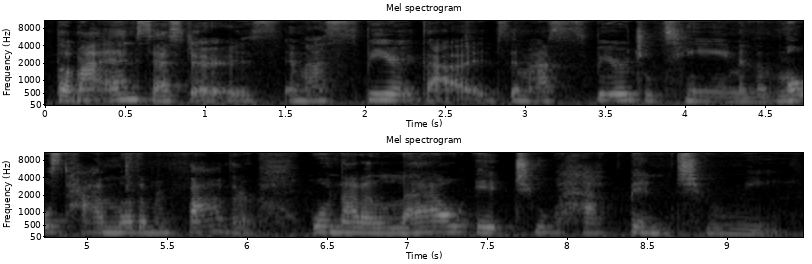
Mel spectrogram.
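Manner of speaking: soft, measured declaration of faith; hushed, resolute voice; calm assurance. Real, not acted. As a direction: settle down and state it with quiet certainty. Calm assurance after the rant.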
